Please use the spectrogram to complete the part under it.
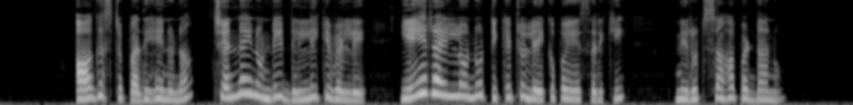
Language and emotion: Telugu, sad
